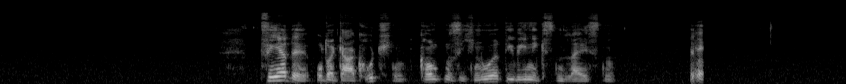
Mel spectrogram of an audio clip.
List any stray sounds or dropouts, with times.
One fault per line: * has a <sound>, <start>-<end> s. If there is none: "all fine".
* has a laugh, 6.9-7.0 s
